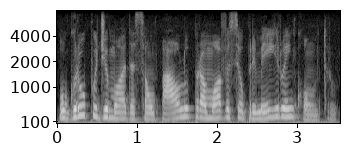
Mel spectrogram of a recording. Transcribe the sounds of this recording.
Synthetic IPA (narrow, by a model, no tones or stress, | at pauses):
ʊɡɾupʊd͡ʒɪmɔd̪ɐsɐ̃w̃pawlʊpɾomɔvɪʊsewpɾimejɾʊẽkʰõnt̪ɾʊ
